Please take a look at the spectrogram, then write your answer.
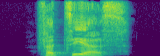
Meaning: genitive singular of Verzehr
- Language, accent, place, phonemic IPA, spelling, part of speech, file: German, Germany, Berlin, /fɛɐ̯ˈtseːɐ̯s/, Verzehrs, noun, De-Verzehrs.ogg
